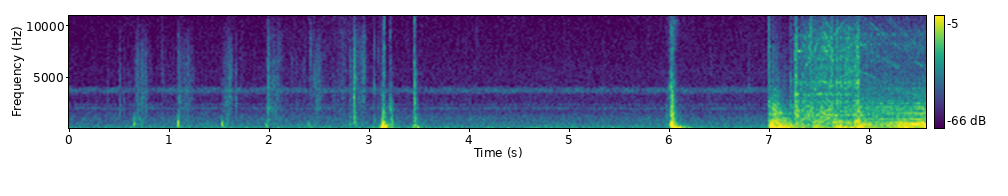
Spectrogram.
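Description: Footsteps on pavement, about five steps, followed by the clicks of a car door being opened and then a single heavy thump of an SUV door shutting about six seconds in. Music starts loudly a second before the end.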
